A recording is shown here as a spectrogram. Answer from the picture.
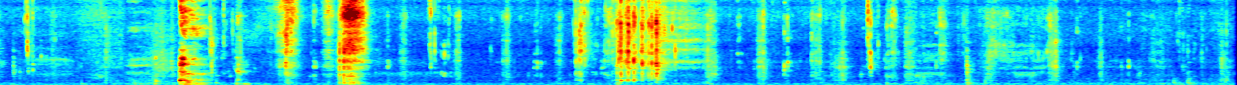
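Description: Raw jalapeño peppers being bitten and chewed close to the microphone: sharp crunches around two to four seconds in and another cluster about six seconds in, then softer chewing.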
